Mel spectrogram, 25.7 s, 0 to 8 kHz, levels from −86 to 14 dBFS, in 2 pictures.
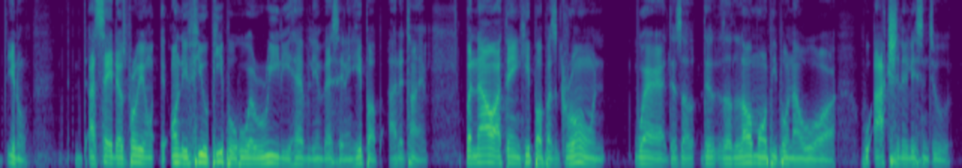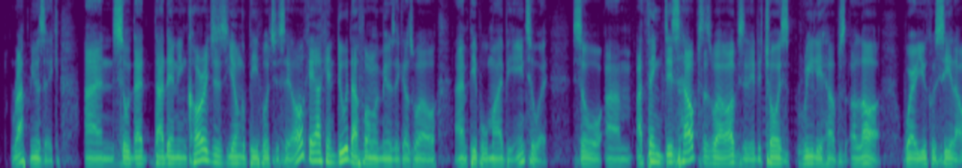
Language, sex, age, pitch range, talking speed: English, male, 20-39, 95-110 Hz, 215 wpm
